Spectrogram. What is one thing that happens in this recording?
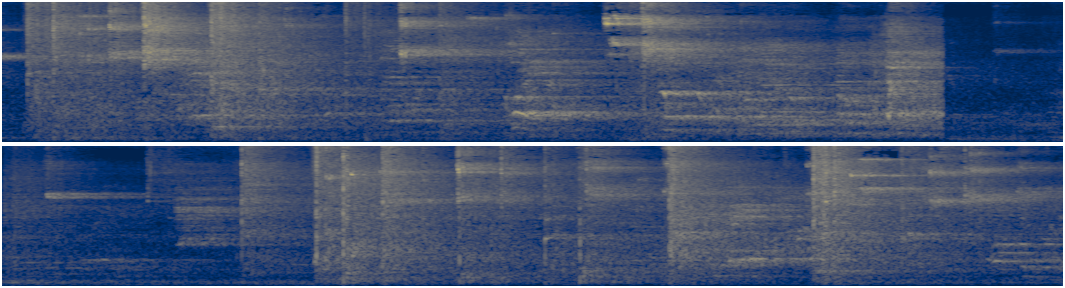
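Shuttlecocks are struck by rackets with sharp pops in a large echoing hall.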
